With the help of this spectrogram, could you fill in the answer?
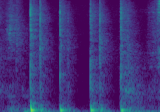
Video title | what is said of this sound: Honey Oat Sandwich Bread! | when you tap on it sounds hollow so we knew it's baked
